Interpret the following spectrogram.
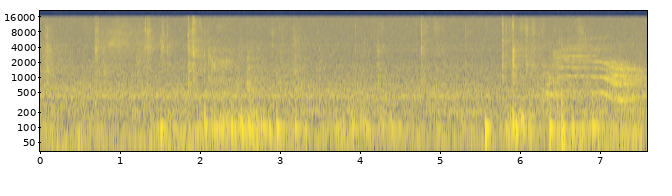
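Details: Ophelia the mother cat and her kittens Pixel, Garfield, Bianca and Caramel playing and gnawing on slippers: soft bumps and taps of play, then near the end a short meow that falls in pitch.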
